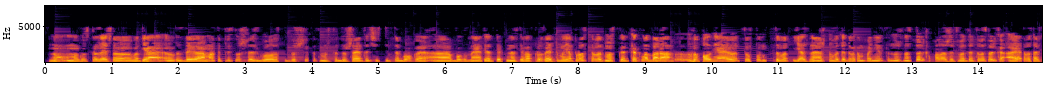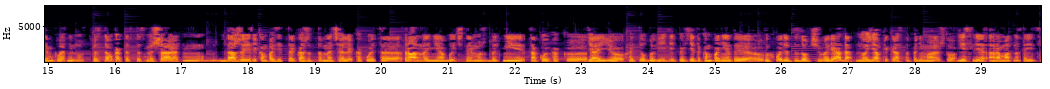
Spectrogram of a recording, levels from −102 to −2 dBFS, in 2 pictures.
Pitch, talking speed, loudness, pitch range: 135 Hz, 185 wpm, -20 LUFS, 120-150 Hz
